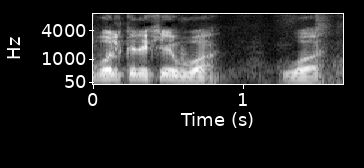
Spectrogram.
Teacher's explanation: तो देखिए व बोल के देखिए, व दंत दंत से भी आ रहा है और ओष्ठ से, ऊपरी दांतों और निचले ओठ की स्पर्श से हो रहा है, ठीक ना। ओ ओ ओ, जीभ देखिए, ओ व ऊपर दांत और नीचे वाला ओठ, व तो ये हो जाएगा दंतोष्ठ, ठीक ना।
